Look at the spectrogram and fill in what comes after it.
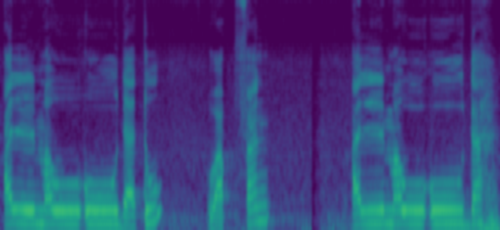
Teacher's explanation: الٹا پیش میں تھوڑا کھینچ کر پڑھیں گے ہونٹوں کو گول کر کے، اور آخر میں گول تا ہے تو وقفاً کی صورت میں ہا پڑھیں گے، الموعودۃ، وقفاً، الموعودہ۔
